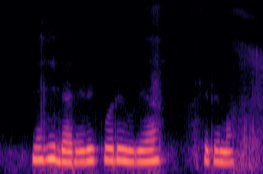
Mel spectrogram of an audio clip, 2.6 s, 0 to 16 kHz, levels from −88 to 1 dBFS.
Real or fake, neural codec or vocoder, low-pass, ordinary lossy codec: real; none; 14.4 kHz; none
